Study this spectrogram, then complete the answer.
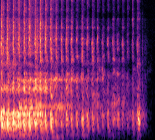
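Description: A sewing machine stitching quilt block seams with half-square triangles, a steady rapid run of needle strokes that carries on for nearly three seconds, then stops abruptly after a final louder burst.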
